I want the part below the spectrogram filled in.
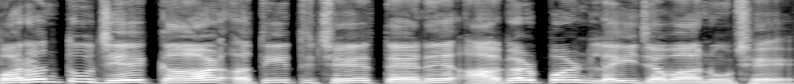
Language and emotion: Gujarati, neutral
